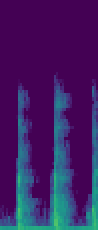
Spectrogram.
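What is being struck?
Metal mounting bracket of a solar light.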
